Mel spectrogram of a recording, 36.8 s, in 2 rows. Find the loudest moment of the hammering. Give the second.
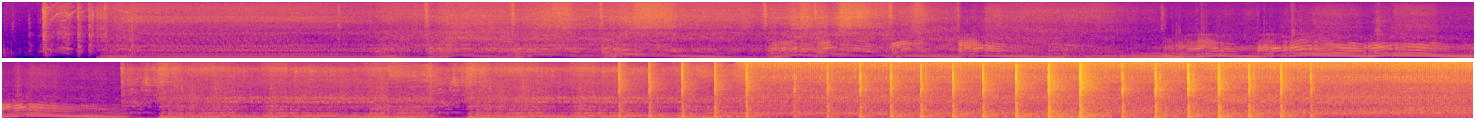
32 s.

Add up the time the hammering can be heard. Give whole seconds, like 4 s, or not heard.
9 s.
